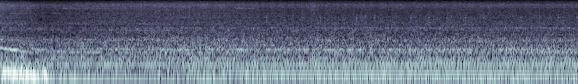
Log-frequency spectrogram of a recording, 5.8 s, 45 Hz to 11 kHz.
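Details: 2003 Mercedes S55 AMG, about 186,700 miles, after ABC/power steering hydraulic pulsation damper replacement, car much quieter with less hydraulic whine; smooth steady idle, no pump whine standing out, no leaks or ABC warnings: normal hydraulic pump noise.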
